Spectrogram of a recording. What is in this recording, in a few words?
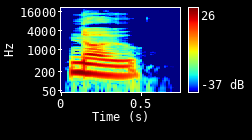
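"know", British English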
